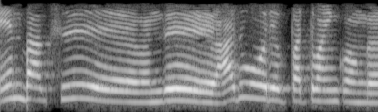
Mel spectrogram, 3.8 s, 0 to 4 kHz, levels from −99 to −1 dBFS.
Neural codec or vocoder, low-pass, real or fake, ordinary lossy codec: none; 3.6 kHz; real; MP3, 24 kbps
